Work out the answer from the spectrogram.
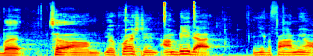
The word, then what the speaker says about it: Daht: The dot is D-A-H-T. It's pronounced D-O-T, but it's D-A-H-T. It's phonetically accurate. The A-H is the ah sound, so it's B-Daht.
